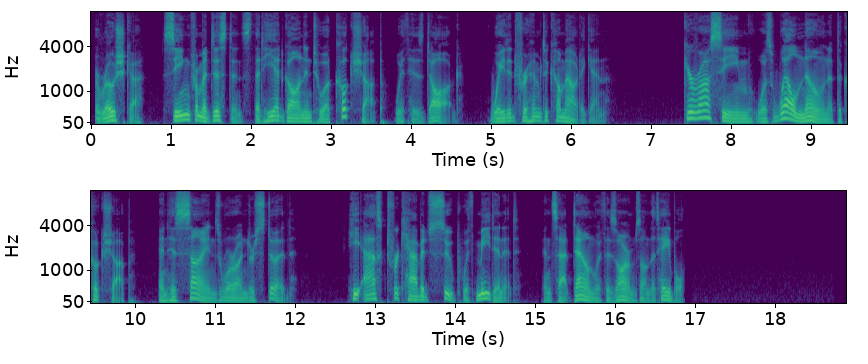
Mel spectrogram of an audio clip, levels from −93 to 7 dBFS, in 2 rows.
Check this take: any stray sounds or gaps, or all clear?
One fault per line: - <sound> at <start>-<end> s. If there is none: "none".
none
